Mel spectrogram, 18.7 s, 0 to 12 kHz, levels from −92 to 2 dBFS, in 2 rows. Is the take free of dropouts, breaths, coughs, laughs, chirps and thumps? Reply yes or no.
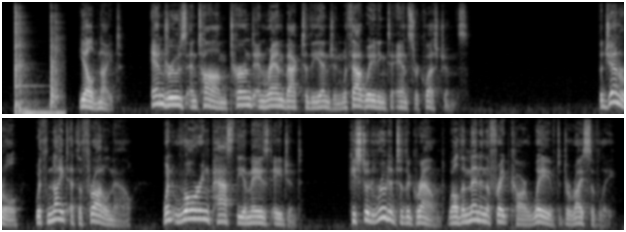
no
